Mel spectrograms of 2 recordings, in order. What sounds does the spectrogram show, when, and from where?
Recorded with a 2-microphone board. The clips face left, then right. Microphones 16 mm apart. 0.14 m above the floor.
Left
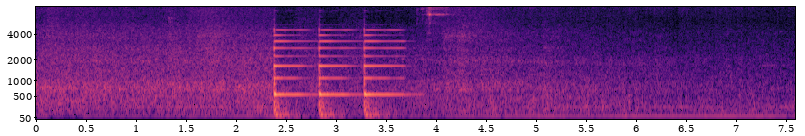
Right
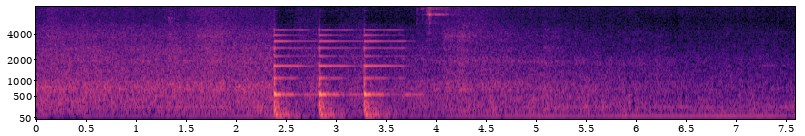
0.0 s an insect: 65° left (ahead or behind), 1.1 m
2.4 s a piano: 30° left (ahead or behind), 0.5 m
3.8 s keys jangling: centre (ahead or behind), 0.9 m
